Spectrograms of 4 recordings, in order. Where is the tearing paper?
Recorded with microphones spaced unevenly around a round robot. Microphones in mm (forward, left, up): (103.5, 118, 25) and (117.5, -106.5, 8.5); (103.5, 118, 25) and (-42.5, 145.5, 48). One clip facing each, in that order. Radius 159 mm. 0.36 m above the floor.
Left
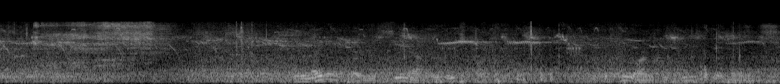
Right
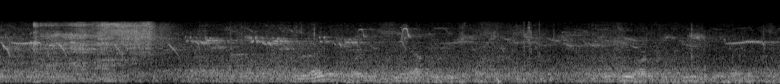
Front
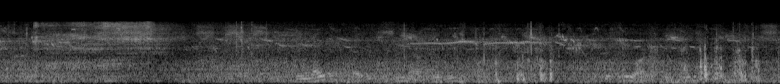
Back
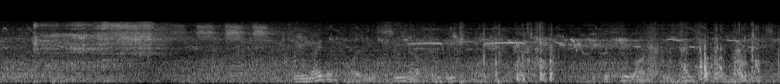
135° right, 6 m.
